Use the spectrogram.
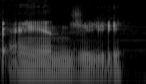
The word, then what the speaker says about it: Angie: it so fascinating that Angus is referred to as Angie it's just it's a strange nickname like to change the the hard G to a soft G it's also the same number of syllables Angus Angie I don't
